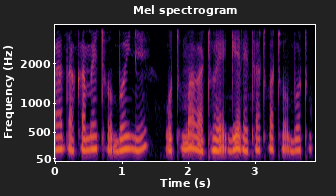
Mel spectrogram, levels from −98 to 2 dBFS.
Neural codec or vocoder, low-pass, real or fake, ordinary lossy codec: none; 3.6 kHz; real; none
